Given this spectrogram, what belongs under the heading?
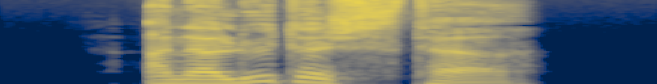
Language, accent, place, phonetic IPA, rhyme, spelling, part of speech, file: German, Germany, Berlin, [anaˈlyːtɪʃstɐ], -yːtɪʃstɐ, analytischster, adjective, De-analytischster.ogg
- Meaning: inflection of analytisch: 1. strong/mixed nominative masculine singular superlative degree 2. strong genitive/dative feminine singular superlative degree 3. strong genitive plural superlative degree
